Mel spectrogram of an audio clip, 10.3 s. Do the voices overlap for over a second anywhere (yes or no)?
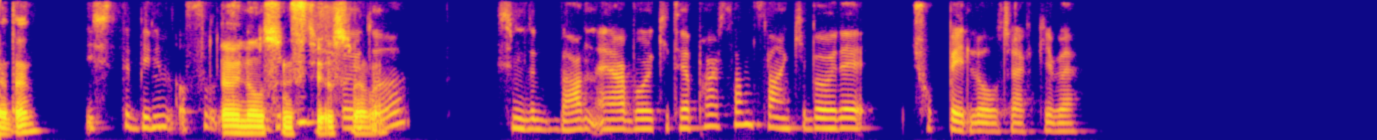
yes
